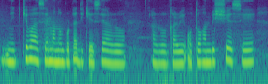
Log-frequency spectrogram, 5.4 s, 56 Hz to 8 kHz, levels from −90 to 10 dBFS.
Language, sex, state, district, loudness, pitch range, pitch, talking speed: Nagamese, female, Nagaland, Dimapur, -15 LUFS, 195-220 Hz, 205 Hz, 145 wpm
